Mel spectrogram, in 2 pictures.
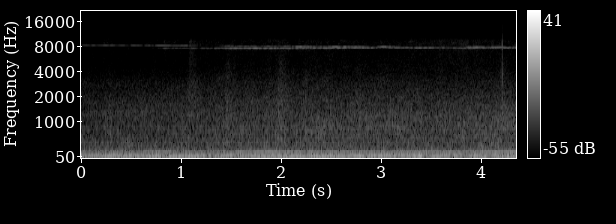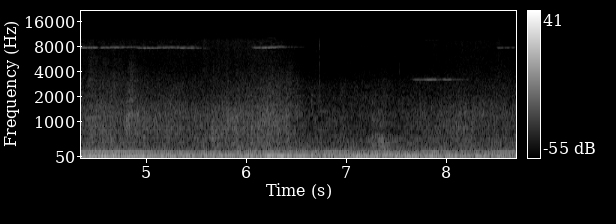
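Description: A car's engine running at low speed as the car rolls slowly over an icy, snow-covered driveway: a steady low rumble and hum with rough tyre noise, and a faint high whine through much of it.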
